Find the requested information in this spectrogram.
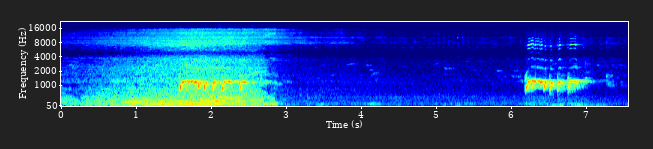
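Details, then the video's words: Local zebra dove lure song meant to draw answers from other doves: one coo phrase half-buried in loud rumbling noise, then a clear, bubbling, trilled coo after a quiet pause. "Suara perkutut lokal.dijamin semua perkutut langsung nyaut ramai"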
